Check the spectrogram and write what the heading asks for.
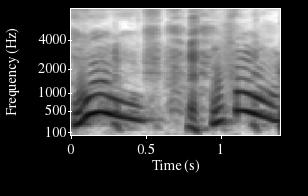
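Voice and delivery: high loud laughing woo; slipping screws' yelp. Retold or imitated. Officer mimics guards slipping on porridge, high laughing whoop. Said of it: "like this".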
